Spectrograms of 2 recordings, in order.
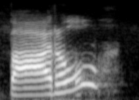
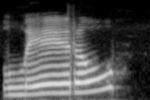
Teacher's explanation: It's almost like the R sound in some Romance languages where you have to kind of just tap your tongue really quick against the roof of your mouth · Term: flap T sound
